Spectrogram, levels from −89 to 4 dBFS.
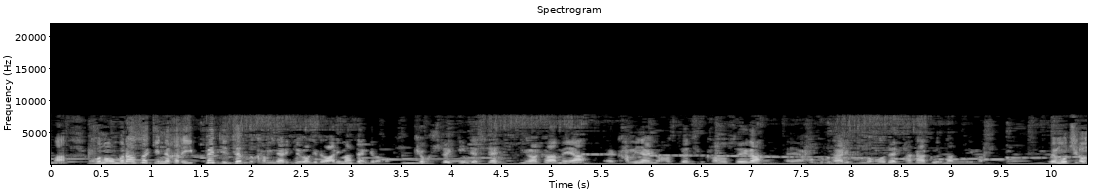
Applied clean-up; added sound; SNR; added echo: classical method Wiener filter.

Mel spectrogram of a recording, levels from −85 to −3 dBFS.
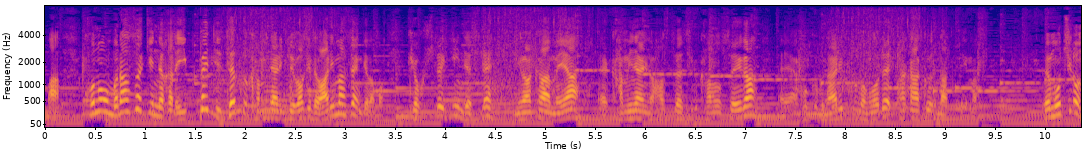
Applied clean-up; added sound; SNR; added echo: none; Water / Splash, splatter; 17 dB; none.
